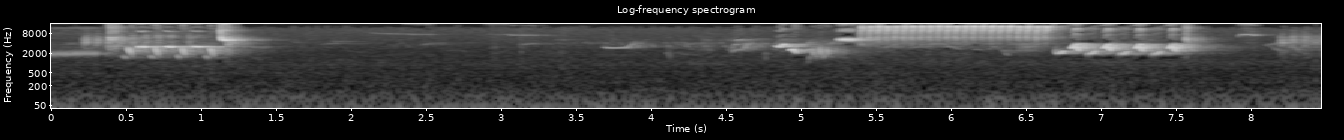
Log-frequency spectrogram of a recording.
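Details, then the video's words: Nightingale singing in a natural setting: varied phrases of fast trills, a sustained buzzy high passage and rapidly repeated clear notes, separated by pauses, over steady low background rumble. "Relaxing clear sound of Nightingale"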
